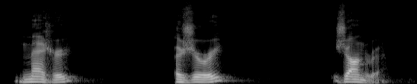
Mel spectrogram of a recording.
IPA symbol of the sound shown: ʒ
